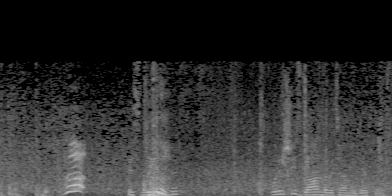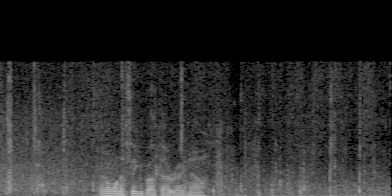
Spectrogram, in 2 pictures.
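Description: Footsteps run over wet ground and through tall grass.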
